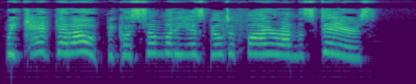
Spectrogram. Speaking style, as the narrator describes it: cried the older boy

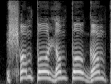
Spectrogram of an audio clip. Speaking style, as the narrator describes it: Oad said, roaring with laughter

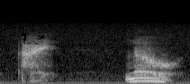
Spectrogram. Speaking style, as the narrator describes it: he whispered with a wry smile

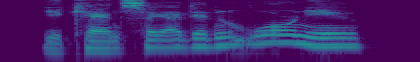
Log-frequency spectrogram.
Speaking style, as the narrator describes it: put in the girl quickly

